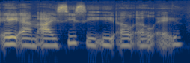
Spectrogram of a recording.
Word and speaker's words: Amiccella: It's AMICELLA with the ch sound. AMICCELLA. 2 C's, 2 L's.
